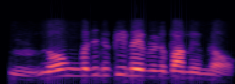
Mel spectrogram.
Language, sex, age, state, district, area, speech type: Manipuri, male, 45-60, Manipur, Imphal East, rural, conversation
